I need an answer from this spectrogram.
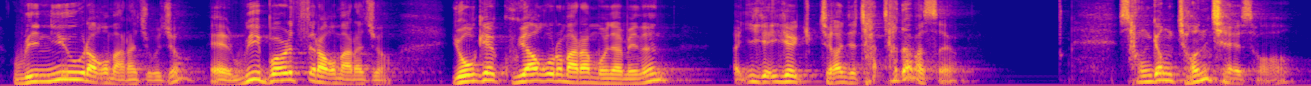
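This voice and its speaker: A male pastor preaches a sermon, his voice slightly high and a little husky. He keeps asking the congregation questions and drops into soft, quiet asides. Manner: call-and-response questioning of the congregation. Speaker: senior pastor.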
